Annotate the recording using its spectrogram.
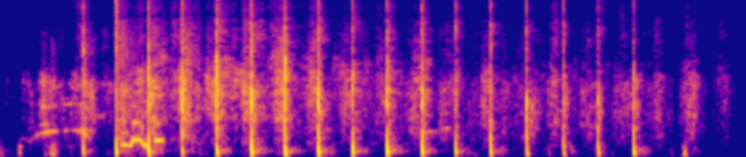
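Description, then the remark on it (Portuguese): Hands clap in a steady, rhythmic beat, roughly three sharp claps per second, loud, with a brief voice sounding near the start; clapping in praise of Jesus Christ during Christian preaching. “Se é para ele, eu também quero aplaudir.”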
